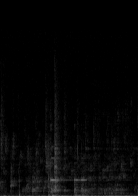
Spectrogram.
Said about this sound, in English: We'll just take a short intermission while we pour some water.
